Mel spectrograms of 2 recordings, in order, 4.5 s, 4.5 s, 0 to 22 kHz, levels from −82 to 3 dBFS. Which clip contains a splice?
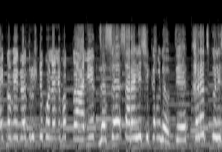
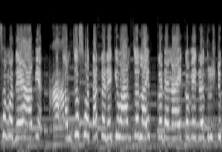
first; 2 cuts; at 1.8 s, 3.5 s

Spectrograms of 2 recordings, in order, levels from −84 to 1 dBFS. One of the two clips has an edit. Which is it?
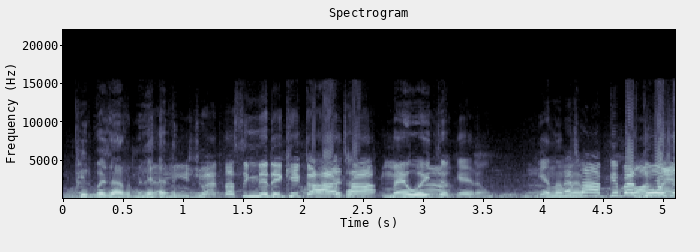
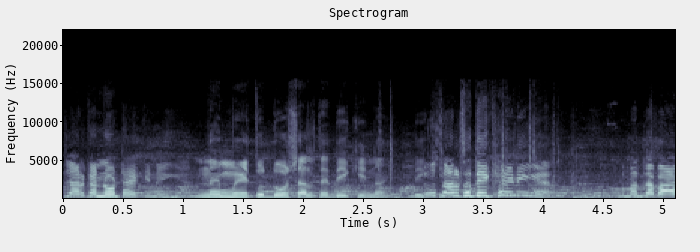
first; 1 cut; at 4.0 s

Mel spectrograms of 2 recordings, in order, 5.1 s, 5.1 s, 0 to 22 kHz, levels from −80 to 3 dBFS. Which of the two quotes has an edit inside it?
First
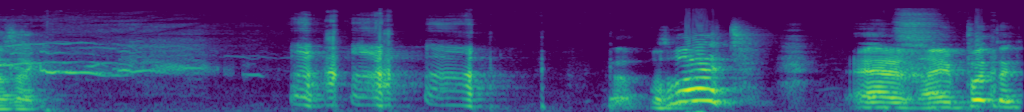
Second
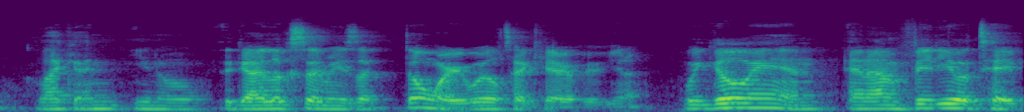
second; 3 cuts; at 1.1 s, 3.3 s, 4.1 s

